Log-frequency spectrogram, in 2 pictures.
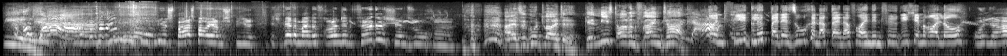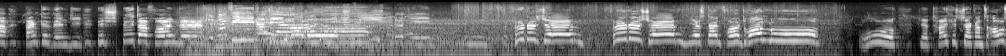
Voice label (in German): trickstimme; Rollo – Trickstimmer aus Bob der Baumeister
